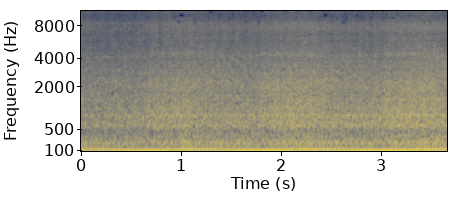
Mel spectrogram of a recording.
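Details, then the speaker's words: 1971 GMC 9500 with Detroit Diesel 6-71 two-stroke, started after 26 years, warming up: idle comes down, deep steady even idle with no knocks or misses; running healthy. "as it warms up you can tell the idle shuts down so listen this thing sounds pretty good"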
